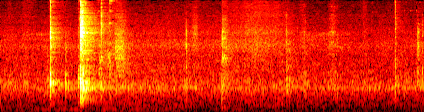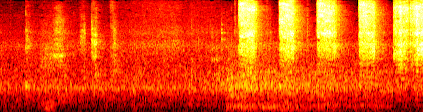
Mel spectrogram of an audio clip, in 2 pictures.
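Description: Hand tools working on a carburettor air cleaner as it is taken off: a couple of sharp metal clicks, then near the end a run of quick rasping strokes, about three a second, like a ratchet wrench being worked.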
